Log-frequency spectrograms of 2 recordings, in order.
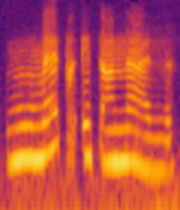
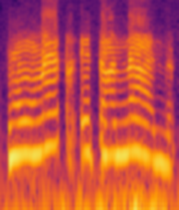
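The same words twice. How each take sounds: First: It is said softly, in a small voice. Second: It is said louder than before.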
